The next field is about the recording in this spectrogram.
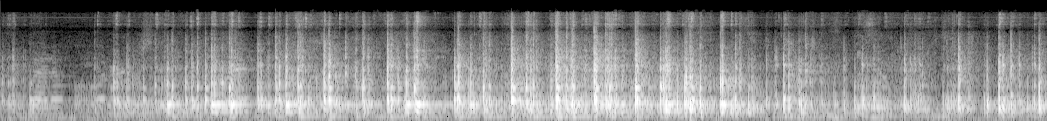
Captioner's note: balls shuffling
